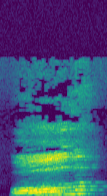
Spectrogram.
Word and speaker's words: olmak: Olmak. Ölmek. Olmak ve ölmek farklı anlamları var. Telaffuzları farklı. Olmak, ölmek. Buna dikkat edelim.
